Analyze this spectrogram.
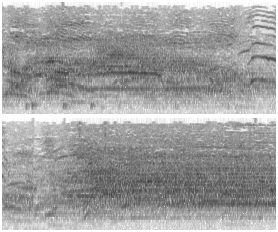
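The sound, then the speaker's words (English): A crowd of hundreds in New York City cheers and whoops wildly as Cheese Ball Man finishes the last cheese ball, with overlapping shouts and high-pitched yells, dipping briefly in the middle before surging back to full roar. “The cheese ball man has finished the last cheese ball, and the crowd goes wild.”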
